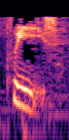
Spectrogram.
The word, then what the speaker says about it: please: Pillow low, O 这个声音哦， Pillow、所以呢你也可以这样说，很简单的这样说， One extra pillow please， One extra pillow please Pillow、注意一下这个发音哦、所以 please 就是请的意思，老师也纠正很多次不要念成 police、 police 就变成警察。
